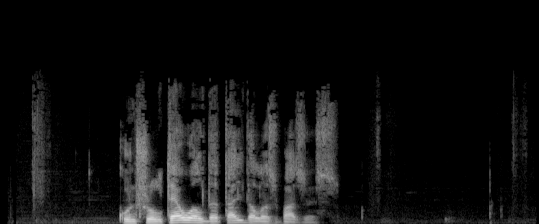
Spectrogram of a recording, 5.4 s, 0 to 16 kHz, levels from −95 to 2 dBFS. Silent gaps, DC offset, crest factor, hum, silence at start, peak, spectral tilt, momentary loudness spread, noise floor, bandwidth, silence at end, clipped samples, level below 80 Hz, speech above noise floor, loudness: none; under 0.1%; 22 dB; none; 1.2 s; -2 dBFS; -6 dB/octave; 22 LU; -77 dBFS; 10 kHz; 2.1 s; under 0.1%; -68 dBFS; 57 dB; -20 LUFS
